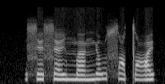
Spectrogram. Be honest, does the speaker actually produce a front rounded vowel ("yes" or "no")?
yes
